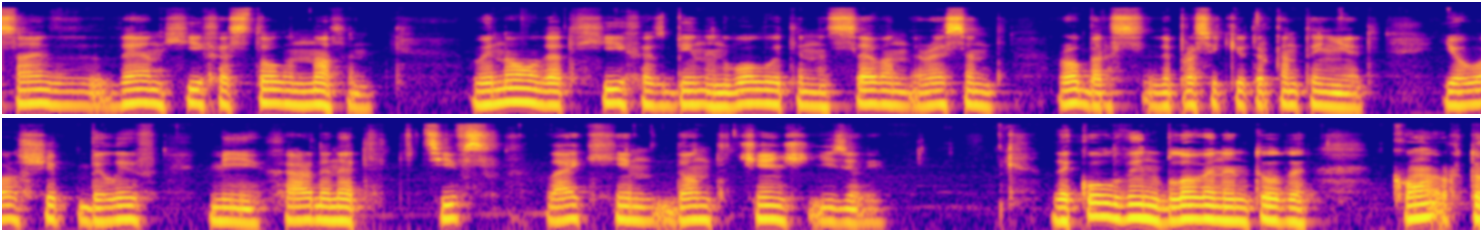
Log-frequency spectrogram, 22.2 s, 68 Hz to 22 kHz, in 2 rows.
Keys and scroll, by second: 3.0 space, 4.8 ctrl+a, 6.1 ctrl+z, 6.4 a, 11.4 space, 14.5 space, 16.3 b, 17.0 space.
